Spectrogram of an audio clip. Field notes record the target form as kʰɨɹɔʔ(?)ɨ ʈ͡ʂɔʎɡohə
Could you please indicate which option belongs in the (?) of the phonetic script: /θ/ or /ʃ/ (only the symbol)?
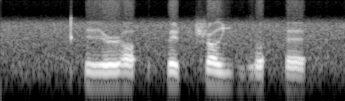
θ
